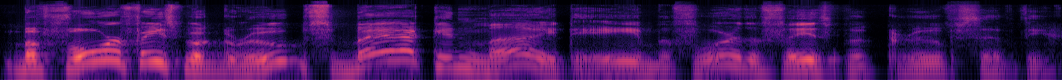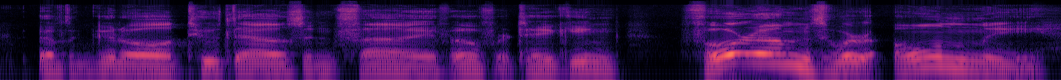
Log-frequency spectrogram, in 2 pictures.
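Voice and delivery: put-on slow, creaky old-timer voice; old man voice. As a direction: talk like a grumpy old geezer. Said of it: "You've got a great old man voice".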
